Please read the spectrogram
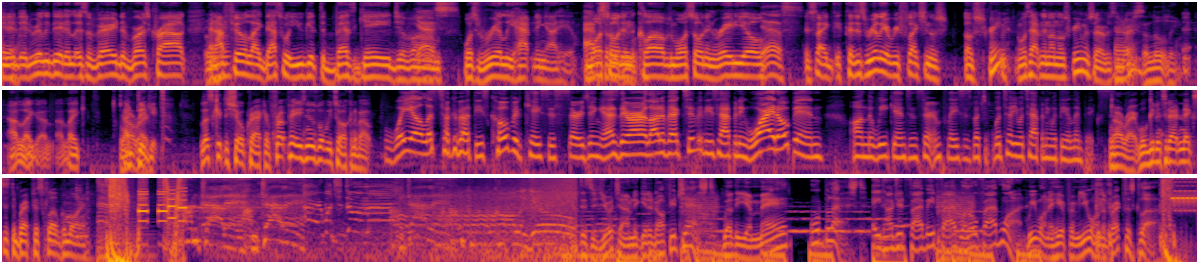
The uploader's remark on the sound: Today on the show we opened up the phone lines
